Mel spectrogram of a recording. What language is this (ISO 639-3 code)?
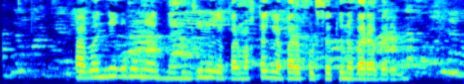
pus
